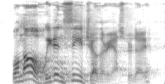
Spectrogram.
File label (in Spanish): Voice Acting es M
